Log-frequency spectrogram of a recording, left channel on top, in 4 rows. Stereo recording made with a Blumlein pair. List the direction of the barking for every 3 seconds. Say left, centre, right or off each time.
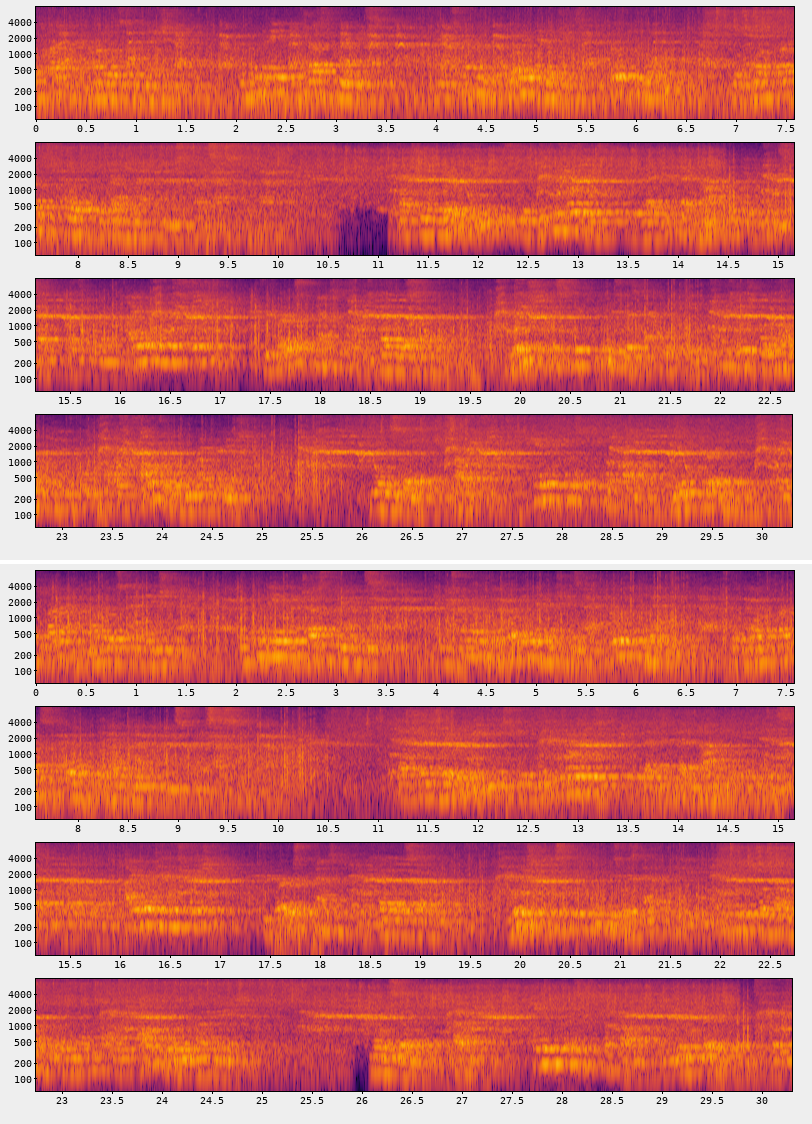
left, left, centre, centre, left, left, left, left, left, left.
